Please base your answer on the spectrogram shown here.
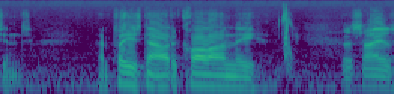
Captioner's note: camera noise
